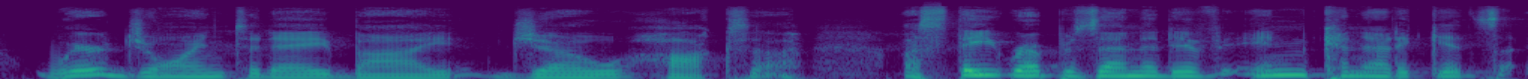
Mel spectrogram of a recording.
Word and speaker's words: Hoxha: Let's welcome Joe Hawka.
